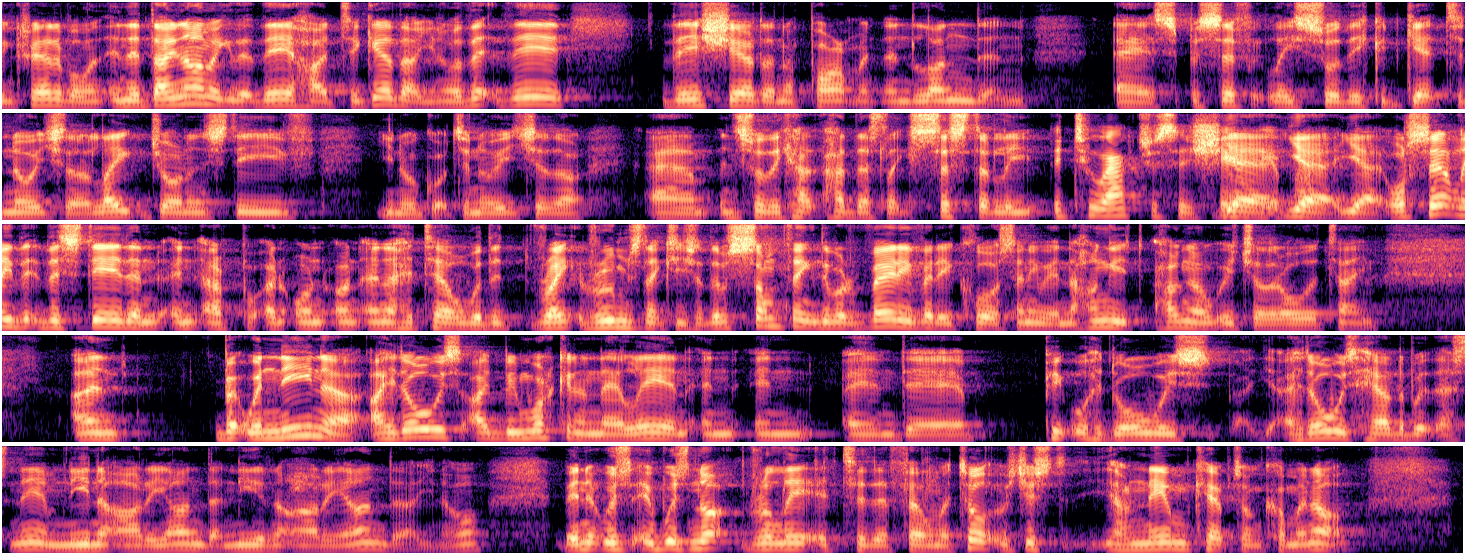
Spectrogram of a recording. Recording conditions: live audience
